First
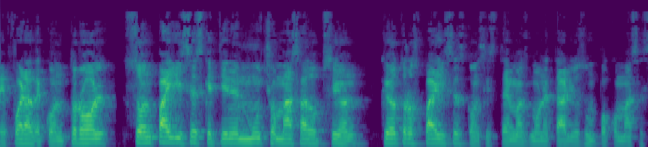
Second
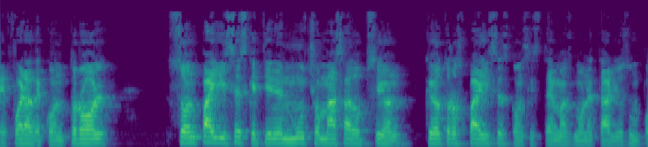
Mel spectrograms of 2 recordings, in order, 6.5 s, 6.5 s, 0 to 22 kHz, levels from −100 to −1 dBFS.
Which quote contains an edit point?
first; 1 cut; at 1.1 s

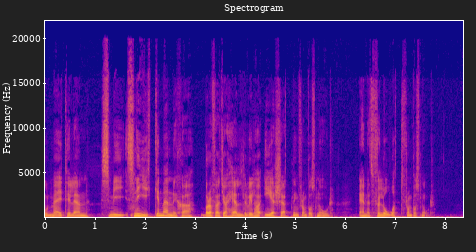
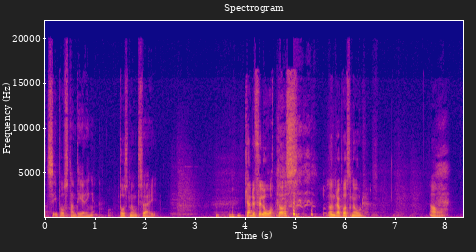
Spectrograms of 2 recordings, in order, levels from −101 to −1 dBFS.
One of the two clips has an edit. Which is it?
second; 1 cut; at 1.4 s

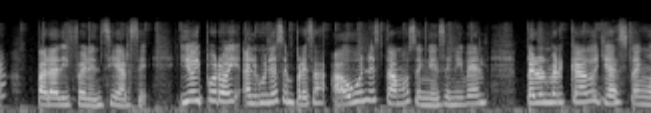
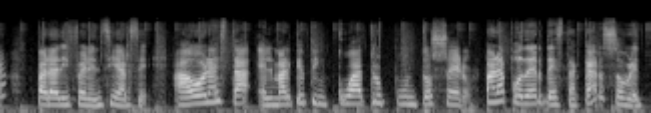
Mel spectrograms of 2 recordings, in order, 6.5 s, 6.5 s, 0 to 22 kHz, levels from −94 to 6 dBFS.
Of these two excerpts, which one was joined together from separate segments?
second; 2 cuts; at 1.6 s, 4.8 s

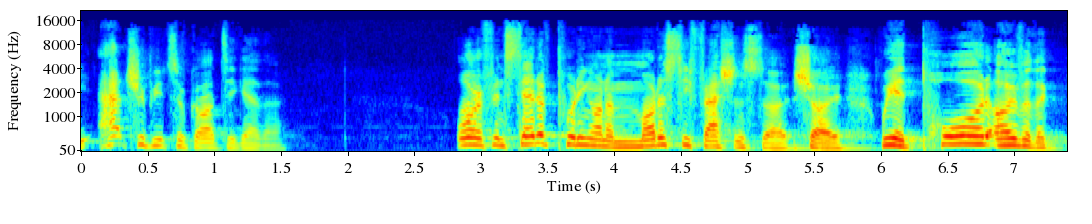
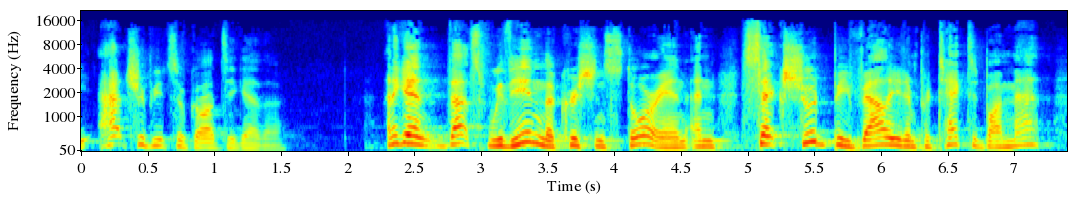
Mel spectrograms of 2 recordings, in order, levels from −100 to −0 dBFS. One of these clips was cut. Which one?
second; 1 cut; at 2.1 s

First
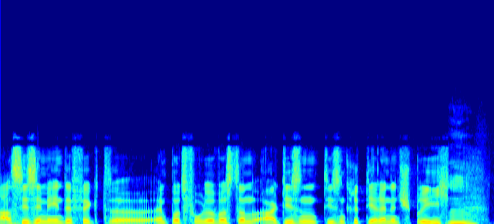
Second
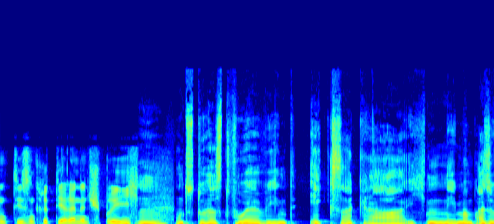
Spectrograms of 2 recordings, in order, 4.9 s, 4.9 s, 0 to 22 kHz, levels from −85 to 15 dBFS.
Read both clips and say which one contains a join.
second; 1 cut; at 1.7 s

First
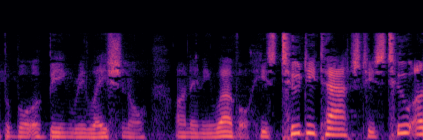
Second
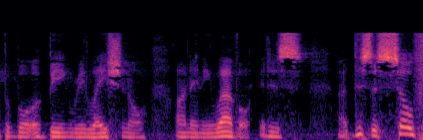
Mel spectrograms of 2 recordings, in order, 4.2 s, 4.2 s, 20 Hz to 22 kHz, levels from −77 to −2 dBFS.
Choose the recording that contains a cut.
second; 1 cut; at 2.5 s

